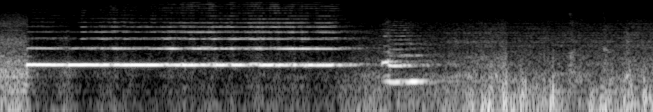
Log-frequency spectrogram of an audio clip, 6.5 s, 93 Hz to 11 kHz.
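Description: A Shiv Ganga SF Express train, number 12559 on the Banaras to New Delhi run, sounds a long, loud, steady horn blast for about three seconds. A short second honk follows, then the rumble and clatter of the passing train.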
